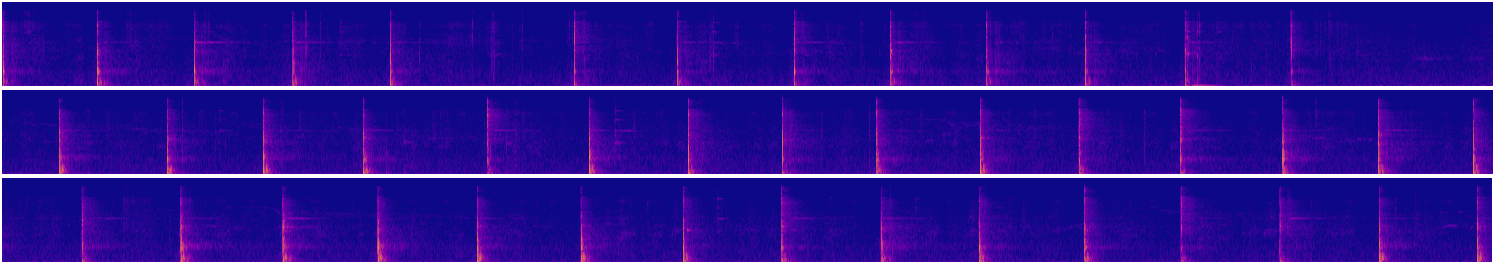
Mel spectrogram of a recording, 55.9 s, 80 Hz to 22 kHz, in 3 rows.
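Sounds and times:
axe chopping tree trunk: 0.0s - 0.5s, 1.1s - 6.4s, 7.0s - 7.6s, 8.4s - 9.0s, 9.8s - 14.0s, 14.7s - 16.9s, 19.3s - 19.8s, 20.6s - 21.2s, 21.9s - 23.8s, 24.6s - 30.2s, 30.8s - 33.9s, 34.5s - 37.6s, 38.2s - 40.1s, 40.7s - 41.3s, 41.9s - 42.6s, 43.2s - 43.8s, 44.5s - 46.2s, 46.9s - 50.0s, 50.6s - 51.2s, 52.0s - 52.4s, 53.0s - 55.9s.

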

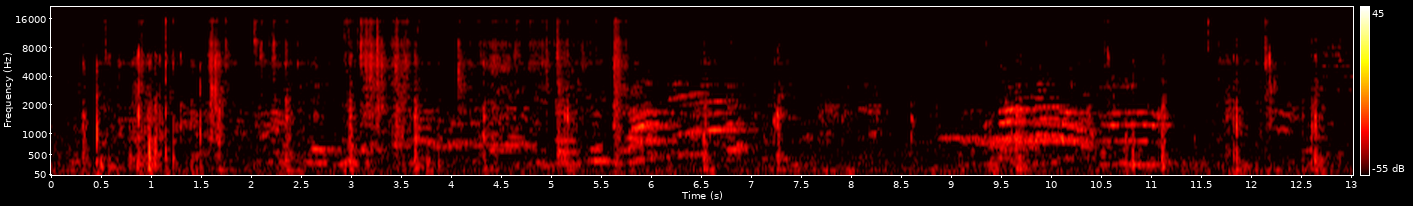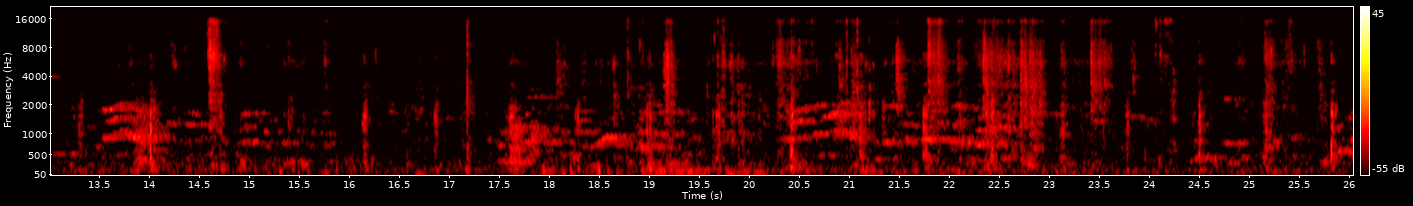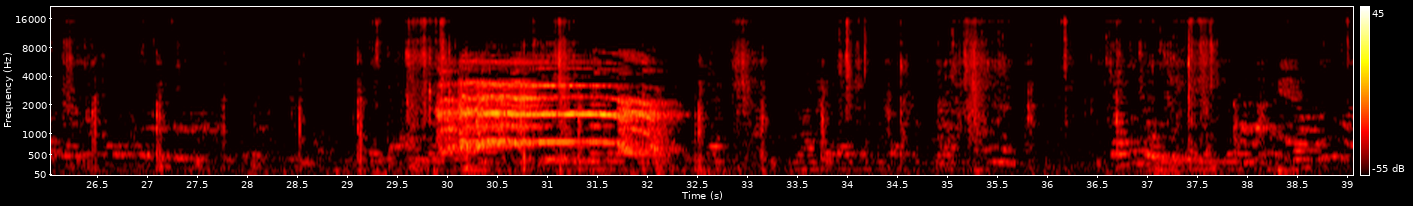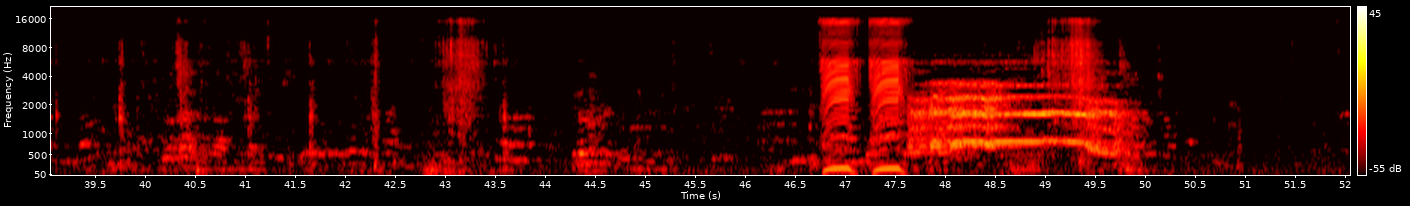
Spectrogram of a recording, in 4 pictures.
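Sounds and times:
rooster crowing: 30.0s - 32.2s, 46.8s - 49.8s.

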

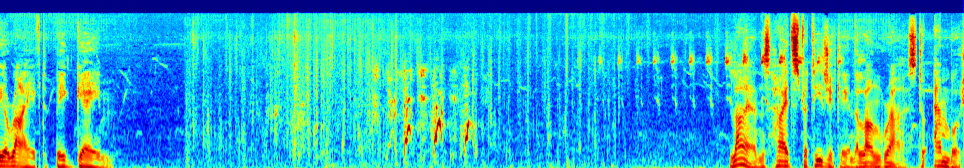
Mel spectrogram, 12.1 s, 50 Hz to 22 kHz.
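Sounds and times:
hoof steps in grass: 2.3s - 8.2s
zebra barking: 4.8s - 6.0s.

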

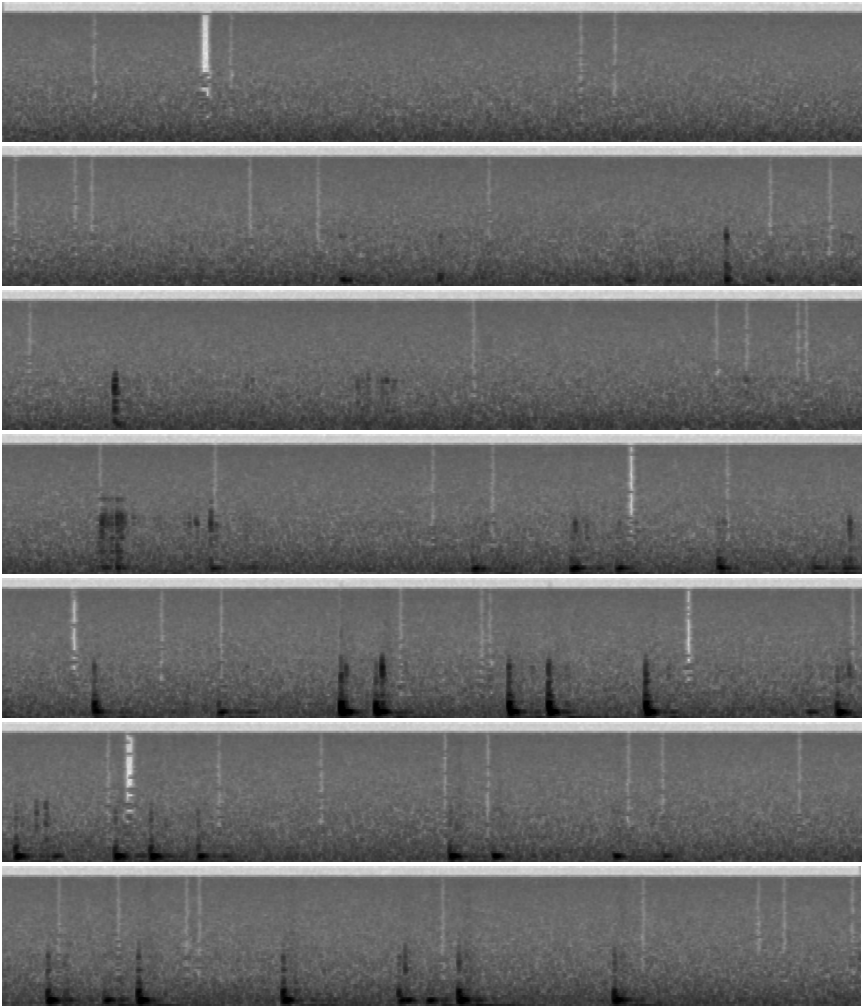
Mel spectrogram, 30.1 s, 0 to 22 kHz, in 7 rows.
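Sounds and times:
bird pecking on wooden log: 15.2s - 22.7s, 23.7s - 24.9s, 26.0s - 29.1s.

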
